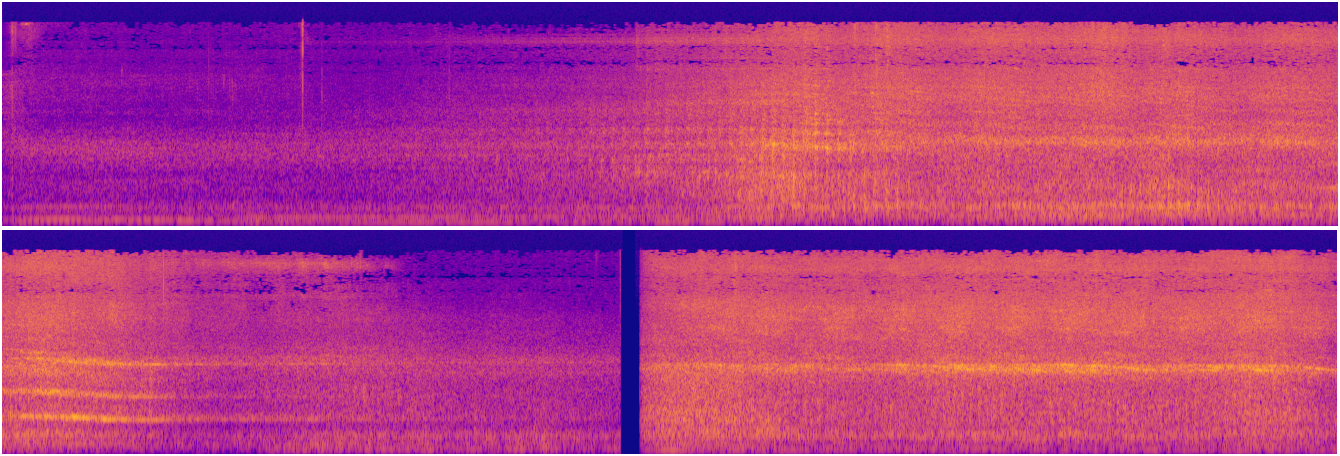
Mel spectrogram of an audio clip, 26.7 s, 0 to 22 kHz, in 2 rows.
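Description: Electric passenger train headed by a Trenitalia E464 locomotive passing close by: the rush of wheels on rail builds to loud, with a whine that drops in pitch as it goes past. After a brief break, a second train passes with a steady rush and a high, held whine.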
